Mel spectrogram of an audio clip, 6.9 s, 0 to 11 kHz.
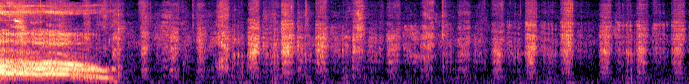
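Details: Siberian huskies competing over a treat stick, three trying to take it from one; a brief whine-like harmonic sound opens, then soft, rapid, fairly regular panting breaths at about 200 per minute continue quietly to the end.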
